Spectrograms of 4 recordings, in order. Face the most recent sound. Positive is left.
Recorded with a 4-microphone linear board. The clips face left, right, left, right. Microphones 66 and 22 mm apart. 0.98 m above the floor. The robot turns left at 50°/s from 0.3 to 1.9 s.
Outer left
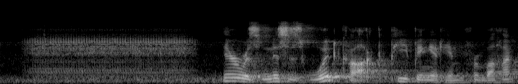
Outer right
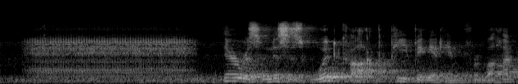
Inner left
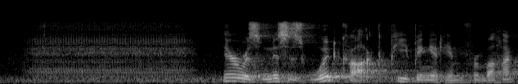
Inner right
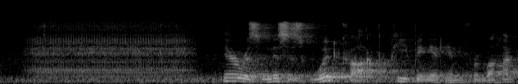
turn(degrees=35)  # may be behind; listen again after turning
